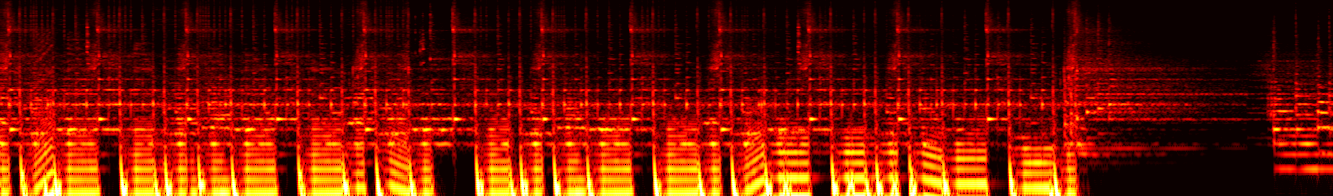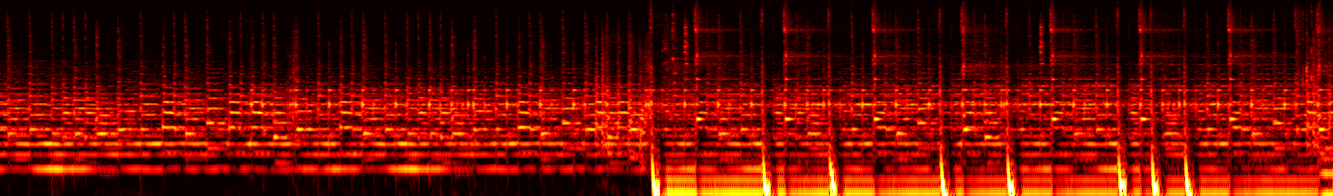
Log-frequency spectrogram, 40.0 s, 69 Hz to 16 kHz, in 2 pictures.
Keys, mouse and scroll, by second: 3.0-3.9 scroll up 1, 5.6 click, 18.8 ctrl+w, 22.3 ctrl+w, 24.0 click, 25.5 ctrl+alt+scroll down 1, 25.9 ctrl+alt+scroll up 1, 27.1 ctrl+scroll down 1, 27.8 ctrl+scroll up 1, 29.3-30.0 click, 38.0-39.9 drag.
